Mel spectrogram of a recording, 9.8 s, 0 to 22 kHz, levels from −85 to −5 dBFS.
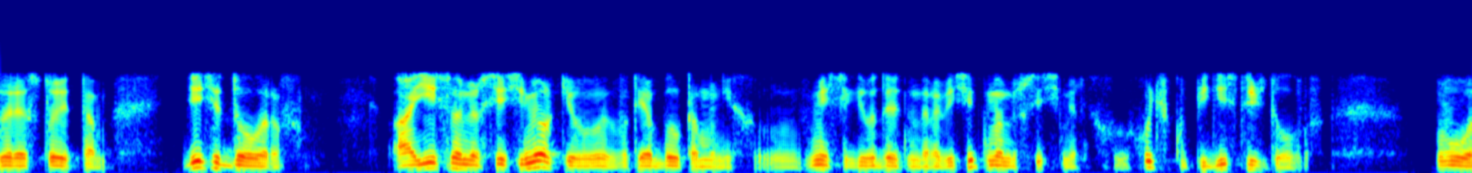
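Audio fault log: throughout, AMR narrowband mobile codec: a hard spectrogram ceiling at 3.7 kHz with nothing above it, and little below 150 Hz. The heavy damage gives a buzzy, synthetic quality, which fits a low AMR-NB mode near 5.9 kbps rebuilding speech from few pulses.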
